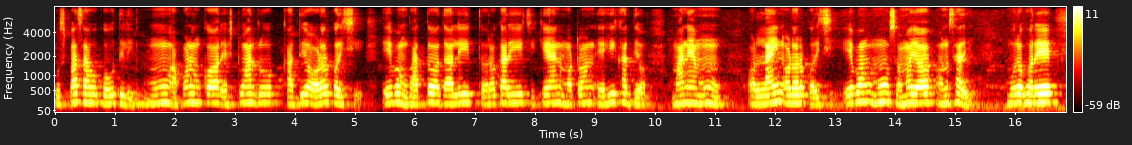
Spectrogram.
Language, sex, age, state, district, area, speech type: Odia, female, 45-60, Odisha, Balangir, urban, spontaneous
